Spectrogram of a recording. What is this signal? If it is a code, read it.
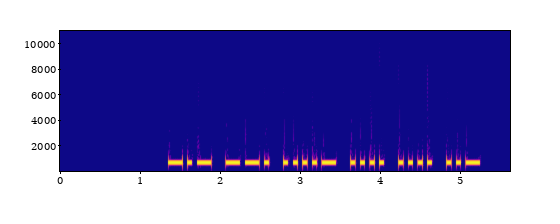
Morse code, heard as a keyed tone, about 20 wpm, 700 Hz. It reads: KG4HHU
